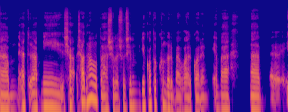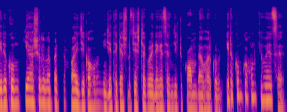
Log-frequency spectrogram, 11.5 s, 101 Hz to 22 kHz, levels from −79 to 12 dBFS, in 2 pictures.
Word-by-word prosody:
আম 115 -2 +3 0.3
এত 135 - -1 0.2
আপনি 135 +2 -2 0.4
সা 145 - +2 0.2
সাধারণত 180 0 +4
আসলে 110 0 -1
social 120 +4 -1
media 135 0 -1
কতক্ষণ 150 -1 -1
ধরে 110 -2 +1
ব্যবহার - - -1
করেন? - - 0 0.2
অ্যা - - -5
বা 115 - +1 0.5
আ - - +6 0.3
অ্যা - - -3 0.3
এরকম 155 0 +4 0.2
কি - - -1
আসলে 160 0 +3
ব্যাপারটা 145 0 -2
হয় 145 -1 +5
যে 135 - +3
কখনো 135 +2 0
নিজে 125 0 +1
থেকে 135 0 -1
আসলে 125 -1 -3
চেষ্টা 130 -1 +2
করে 125 0 +2
দেখেছেন 125 +1 +1
যে - - -5
একটু 120 +1 -14
কম 120 0 +4
ব্যবহার 115 0 0
করবেন, 110 0 -6
এরকম 210 +3 0
কখন 205 0 -1
কি - - -12
হয়েছে? 180 -9 +4
135 Hz, 200 wpm, -23 LUFS, 120-155 Hz, 0.5 s, আ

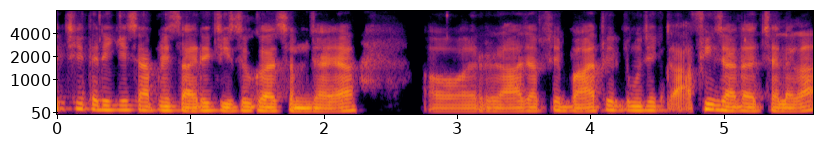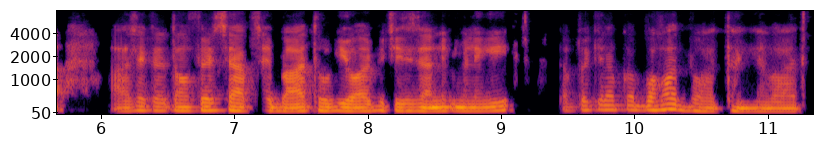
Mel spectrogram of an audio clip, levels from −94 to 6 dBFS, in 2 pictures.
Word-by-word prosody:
अच्छी 170 -1 -1
तरीके 130 -1 +2
से 130 - 0
आपने 120 0 +2
सारी 110 0 +3
चीज़ों 110 -1 +1
का 105 -1 +5
समझाया, 95 +2 +3 0.6
और 95 +1 -2
आज 95 +2 +1
आपसे 100 +4 -1
बात 100 +3 +3
करके 120 -2 -1
मुझे 120 +1 +2
काफ़ी 155 - +1
ज़्यादा 105 -4 +4
अच्छा 100 +1 0
लगा। 95 +2 +2 0.5
आशा 115 +4 -3
करता 110 -1 -5
हूँ, 105 0 -2
फिर 115 0 0
से 115 +1 -1
आपसे 105 0 -2
बात 100 +3 0
होगी, 105 0 0
और 100 0 +2
भी 115 +1 -5
चीज़ें 105 -1 -2
जानने 100 +1 +2
को 100 - -5
मिलेंगी। 100 +4 -1 0.4
तब 105 0 -13
तक 125 - -4
के - - -8
लिए 135 0 -3
आपका 130 -1 -7
बहुत-बहुत 115 -9 -2
धन्यवाद। 90 -1 -4
105 Hz, 205 wpm, -22 LUFS, 95-115 Hz, 0.6 s, का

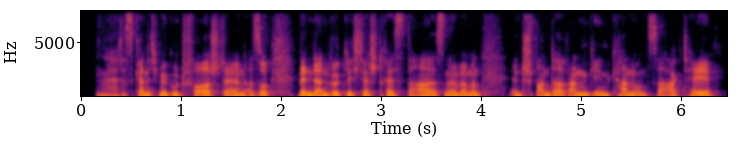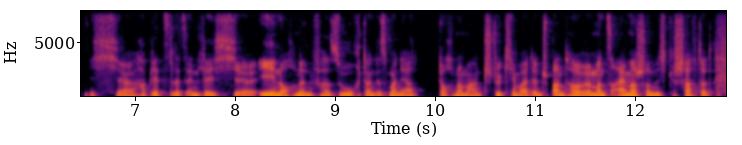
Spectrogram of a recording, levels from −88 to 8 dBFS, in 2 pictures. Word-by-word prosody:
Na, 95 -3 -7
das 90 -1 -7
kann 105 - +3
ich 100 - -3
mir 105 -2 +3
gut 100 -1 -1
vorstellen, 100 0 +2
also, - - 0 0.3
wenn 105 -2 +7
dann 95 -1 +5
wirklich 100 -1 +2
der 100 0 +1
Stress 100 0 -1
da 95 +2 +1
ist, 95 - -5
ne, 100 0 +2
wenn 95 - +3
man 95 -1 +1 0.3
entspannter 105 -1 0
rangehen 95 +1 +2
kann 100 0 +1
und 90 -2 -3
sagt: 95 +2 -3
„Hey, 100 -2 +4 0.2
ich, - - -11
äh, - - -2
habe 85 -2 -6
jetzt - - -7
letztendlich 95 0 -3
eh 110 +1 +2
noch 90 -2 +2
'nen 90 -3 +1
Versuch.“ 100 +4 -3
Dann 85 -4 -2
ist 90 - -6
man 90 - +1
ja 80 -1 -3 0.2
doch 90 -2 -6
nochmal 85 -3 -1
'n 80 - -10
Stückchen - - -3
weit 80 0 -1
entspannter, 90 +2 -1
aber 90 -1 +3
wenn 85 - +3
man 90 0 +4
es 95 - -7
einmal 105 +3 +3
schon 100 -1 0
nicht 95 0 -3
geschafft - - -3
hat, - - -3
95 Hz, 240 wpm, -22 LUFS, 90-100 Hz, 0.3 s, wenn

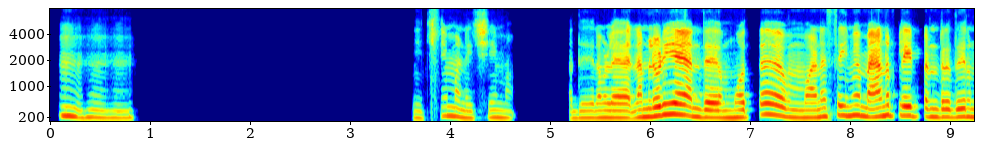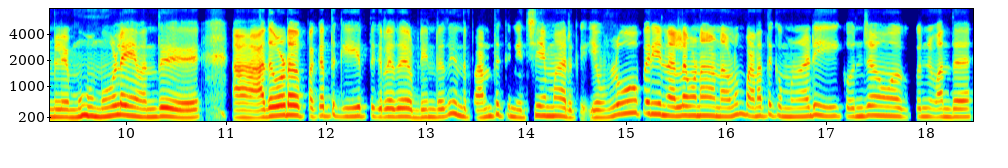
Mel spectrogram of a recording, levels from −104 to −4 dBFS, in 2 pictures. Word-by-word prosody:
ம்ஹ்ம், 195 -5 -6
ம். 175 - -14 2.9
நிச்சியமா, 225 +6 -8
நிச்சியமா. 185 +1 -8 0.6
அது 170 +1 -10
நம்மள 185 0 -2 0.2
நம்மளுடைய 230 +8 +4 0.2
அந்த 200 -3 0 0.3
மொத்த 195 +3 -5 0.5
மனசையுமே 220 +6 -1
மேனிபுலேட் 240 +2 +3
பண்றது. 205 -1 -2
நம்மளோட 200 -1 -1
மூ 230 - +1 0.2
மூளைய 250 +2 +3
வந்து 210 +2 0 0.9
அதோட 235 +5 +4 0.2
பக்கத்துக்கு 225 0 -4
ஈர்த்துக்கிறது 215 -2 -2
அப்டின்றது 200 +5 -6
இந்த 220 -4 -6
பணத்துக்கு 220 +4 -5
நிச்சியமா 235 +4 -2
இருக்கு. 190 -3 -11
எவ்வளோ 220 +8 -4 0.2
பெரிய 280 -2 +2
நல்லவனா 240 +1 +3
ஆனாலும் 230 +5 -3
பணத்துக்கு 230 +1 -5
முன்னாடி 225 +4 -2 0.3
கொஞ்சம், 235 +3 -3 0.3
கொஞ்சம் 215 -1 -4
அந்த 210 0 -3
220 Hz, 105 wpm, -22 LUFS, 200-240 Hz, 2.9 s, நம்மளுடைய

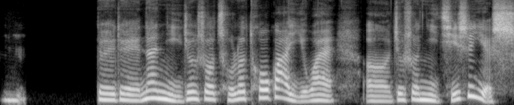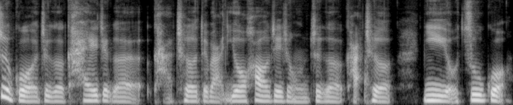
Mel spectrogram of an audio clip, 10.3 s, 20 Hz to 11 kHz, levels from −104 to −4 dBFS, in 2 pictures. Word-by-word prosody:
嗯， 180 -2 -5 0.7
对 195 -3 +3
对。 180 -3 +1
那 240 +5 +4
你 195 -9 +4
就 220 +6 +2
说 210 0 +1
除 190 -3 -2
了 220 - +3
拖 255 +1 +2
挂 265 -3 +2
以 155 -6 -1
外， 170 0 0 0.3
呃， 155 -1 -3
就 190 +6 0
说 200 +2 0
你 185 -4 +4
其 185 +6 +1
实 305 +8 +4
也 245 - +2
试 300 -4 +6
过 160 -6 -1
这 160 - -5
个 145 -1 -5
开 165 +3 -2
这 165 0 -4
个 140 -2 -8
卡 - - -9
车， 155 -3 -4
对 150 - -7
吧 145 - -6
？U-Haul 155 +1 -2
这 155 -1 -3
种 135 -3 -9
这 155 - -5
个 140 -2 -7
卡 - - -6
车， 145 -6 -4 0.3
你 175 0 +2
也 - - +3
有 155 - -2
租 180 -1 +1
过。 170 -2 -1
170 Hz, 275 characters per minute, -23 LUFS, 155-195 Hz, 0.7 s, 试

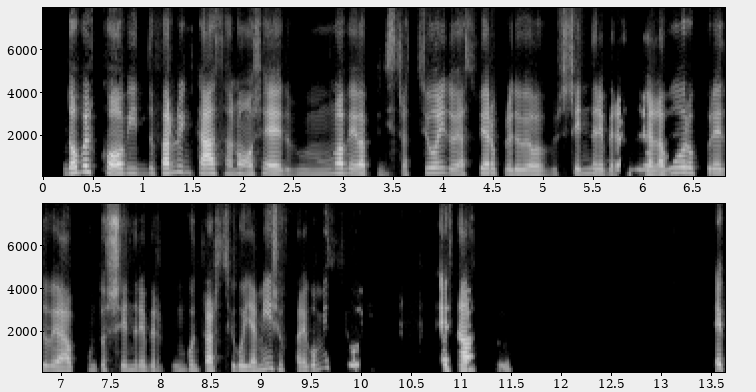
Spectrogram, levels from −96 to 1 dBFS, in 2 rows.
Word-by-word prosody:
dopo 245 +6 +4
il 290 - 0
COVID 220 -1 +4
farlo 230 +5 +5
in 255 -3 -10
casa, 220 -2 +6
no, 200 -2 -2
cioè, 200 -1 +3
mhmm, 195 0 -18
uno 230 +1 -1
aveva 210 -2 +4
più 205 -3 -27
distrazioni, 200 +6 -4
doveva 205 -3 -4
studiare 220 +2 0
oppure 200 -2 -9
doveva 195 -1 -2
pu 200 +2 -24
scendere 210 +1 -5
per 195 +1 -8
andare 195 0 -3
al - - +2
lavoro 245 +6 0
oppure 220 -3 -4
doveva 195 -3 -1
appunto 195 +2 -8
scendere 200 0 -4
per 190 -1 -13
incontrarsi 195 0 -4
con 200 - -4
gli 190 - -5
amici 230 +5 -5
o 210 - -15
fare 185 0 -6
commissioni. 315 - -10 0.7
Esatto. 205 -2 +2 2.0
E 230 - +2
205 Hz, 165 wpm, -25 LUFS, 195-225 Hz, 2.0 s, casa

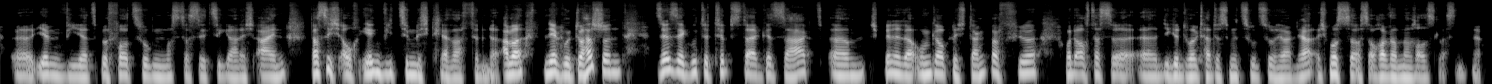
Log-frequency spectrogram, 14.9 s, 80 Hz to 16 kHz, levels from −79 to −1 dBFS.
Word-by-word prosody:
äh, 140 - -1
irgendwie 135 -3 -1
jetzt 125 -1 -1
bevorzugen 135 -2 -2
muss, 125 0 -5
das 125 -3 -6
sieht 125 -3 -6
sie 130 - -6
gar 125 -3 -2
nicht 120 -1 -5
ein. 130 +2 +1 0.2
Was 160 -1 +3
ich - - +1
auch - - 0
irgendwie 155 -1 +2
ziemlich 145 -4 0
clever 120 -3 -2
finde. - - -7
Aber, 155 +3 +7 0.2
ne, 170 0 +7
gut, 140 -3 +1
du - - +7
hast 220 +3 +6
schon 170 -1 +1 0.3
sehr, 185 +5 +4
sehr 170 -4 +3
gute 155 -1 -1
Tipps 170 +1 -4
da 140 - +3
gesagt. 135 +4 -1
Ähm, 140 0 +1
ich - - -9
bin 165 - +2
dir 155 - +4
da 135 -2 +4
unglaublich 150 -4 +1
dankbar 155 +4 0
für 165 +5 -1 0.2
und 150 0 0
auch, 150 -2 -1
dass 145 -5 -3
du, - - -2 0.2
äh, 130 -1 -2
die 140 - -3
Geduld 130 -1 0
hattest, 125 -2 -2
mir 130 -1 -1
zuzuhören, 120 -2 -3
ja? 145 +3 +2
Ich 130 - -6
musste 145 -1 +3
das 125 -4 -3
auch 130 - -1
einfach 125 -2 +4
mal 120 -1 +1
rauslassen. 120 - -7
Ja. - - -7
135 Hz, 230 wpm, -23 LUFS, 125-155 Hz, 0.3 s, Aber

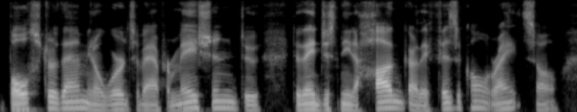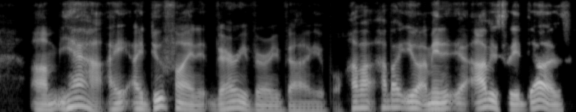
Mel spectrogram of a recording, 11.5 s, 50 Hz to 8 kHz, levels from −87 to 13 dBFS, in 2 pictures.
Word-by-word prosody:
bolster 110 +3 +3
them? 125 +1 +1
You 100 - -3
know, 95 - -2
words 105 -2 -2
of - - -11
affirmation? 115 +9 -1 0.2
Do 90 - -2 0.4
do - - -13
they 105 0 +6
just 100 - -3
need 100 -2 -1
a 90 - -1 0.2
hug? 125 +2 +8 0.2
Are 90 - 0
they 85 - -4
physical, 125 +3 -4 0.2
right? 115 +2 -5
So, - - -7 0.7
um, 100 0 +2 0.2
yeah, 160 -4 +3
I 110 - -3 0.2
I - - +2
do 145 - +6 0.2
find 105 -5 +2
it - - -13
very, 125 -1 0
very 85 -2 -5
valuable. 75 -2 -11
How 125 - +1
about 135 0 +1
how 135 - -4
about 135 0 0
you? 125 - +4
I 105 - +2
mean, 115 0 +6
y - - 0
a - - -7
obviously 130 -7 +3
it - - -13
does. 95 0 +4
110 Hz, 215 wpm, -23 LUFS, 95-125 Hz, 0.7 s, hug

